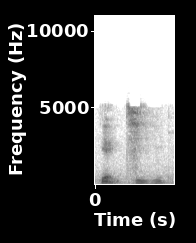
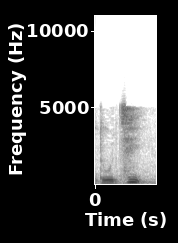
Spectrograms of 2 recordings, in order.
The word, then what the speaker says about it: 即: 经常有人读即啊，若即若离，实际念急啊。这个字的规范读音应该念急啊。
